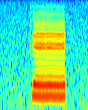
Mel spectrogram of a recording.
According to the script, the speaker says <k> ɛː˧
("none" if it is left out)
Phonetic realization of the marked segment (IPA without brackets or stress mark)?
k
